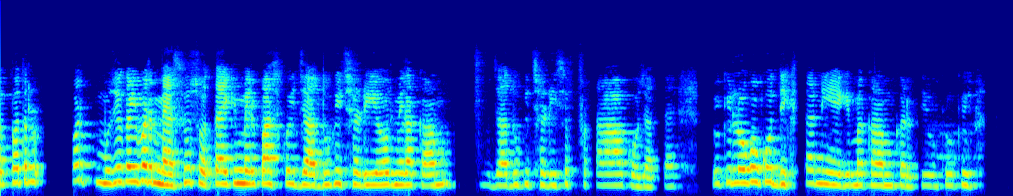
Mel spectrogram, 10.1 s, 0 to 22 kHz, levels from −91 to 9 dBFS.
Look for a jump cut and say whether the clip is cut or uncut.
uncut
